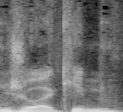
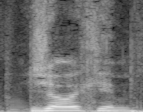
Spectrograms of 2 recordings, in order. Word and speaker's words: Joachim: Joachim. – Yeah. He's Swedish anyway, so he's probably completely different. But he lives in France, so we call him Joachim. – Joachim.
